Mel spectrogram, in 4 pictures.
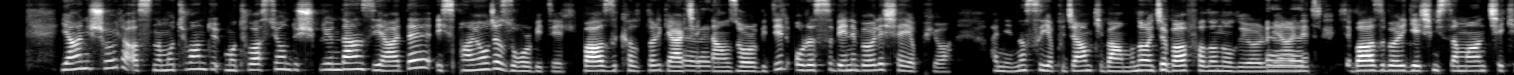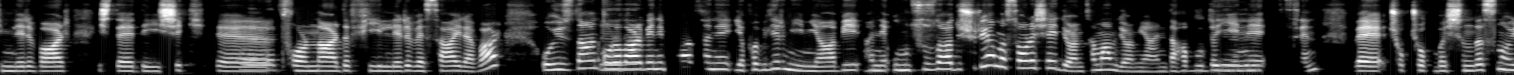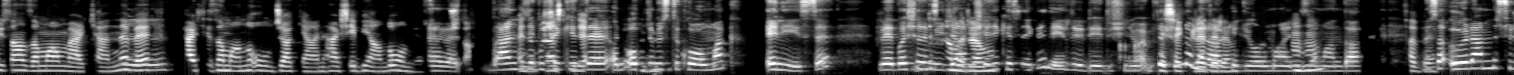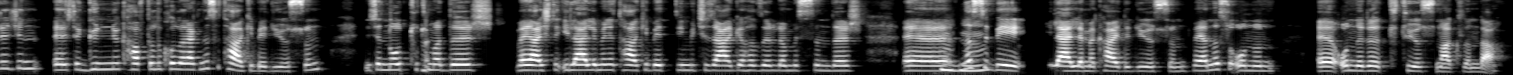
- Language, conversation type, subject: Turkish, podcast, Kendini öğrenmeye nasıl motive ediyorsun?
- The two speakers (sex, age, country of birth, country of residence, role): female, 25-29, Turkey, Germany, host; female, 30-34, Turkey, Spain, guest
- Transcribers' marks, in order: inhale; inhale; unintelligible speech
